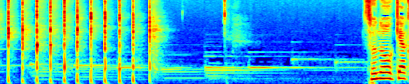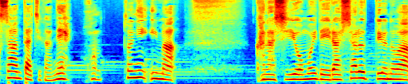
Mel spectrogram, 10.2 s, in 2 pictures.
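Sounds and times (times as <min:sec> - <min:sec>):
hand clapping: 0:00.0 - 0:02.2
speech: 0:04.6 - 0:10.2.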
